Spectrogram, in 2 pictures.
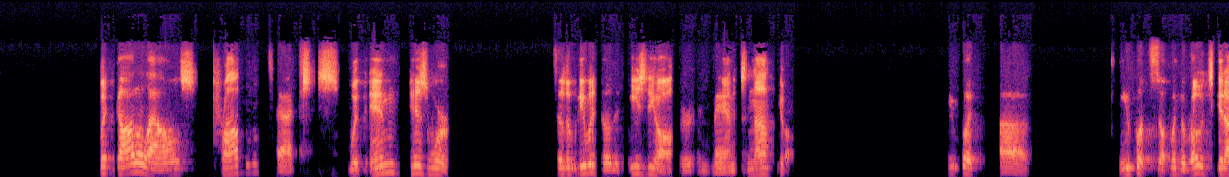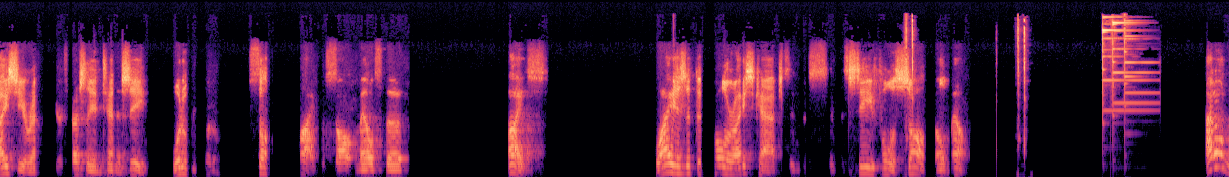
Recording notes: Sermon delivered at Pilgrim Baptist Church on Sunday, August 14, 2022 at 6:15 pm.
